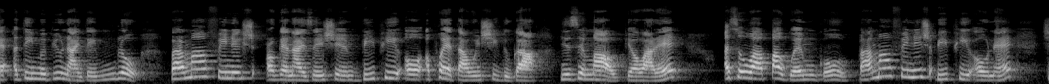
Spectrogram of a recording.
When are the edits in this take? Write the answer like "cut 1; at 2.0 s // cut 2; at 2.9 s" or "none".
cut 1; at 9.4 s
